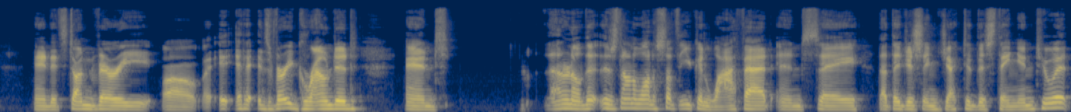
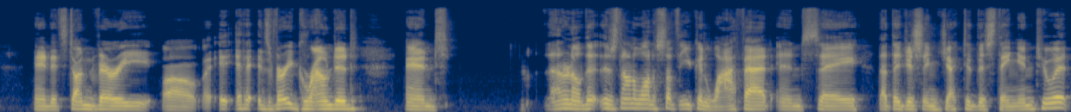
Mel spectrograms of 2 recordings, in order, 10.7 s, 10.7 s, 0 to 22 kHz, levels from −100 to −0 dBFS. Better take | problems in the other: neither | none

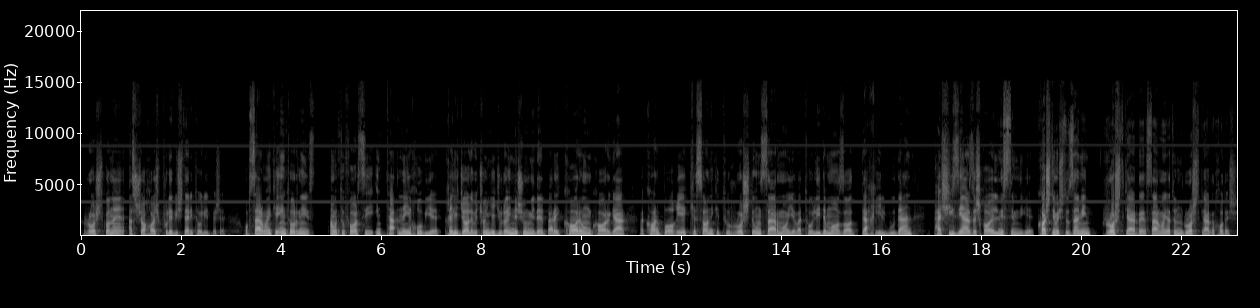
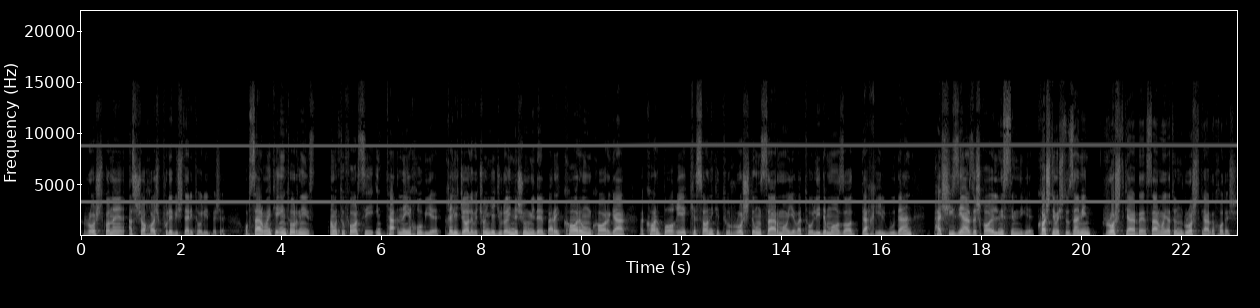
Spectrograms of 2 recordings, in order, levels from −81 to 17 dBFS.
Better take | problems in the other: first | high-pitched whine; loud; throughout; 3.5 kHz, 10 dB below the speech; faint in the first

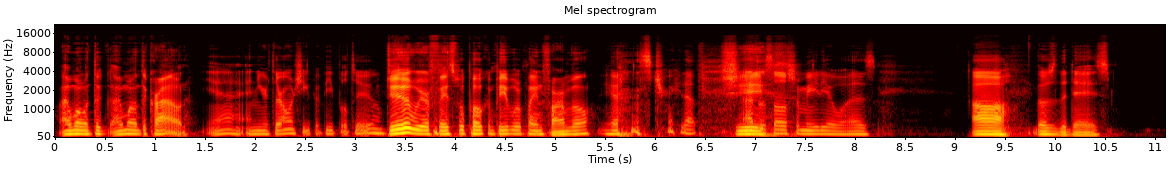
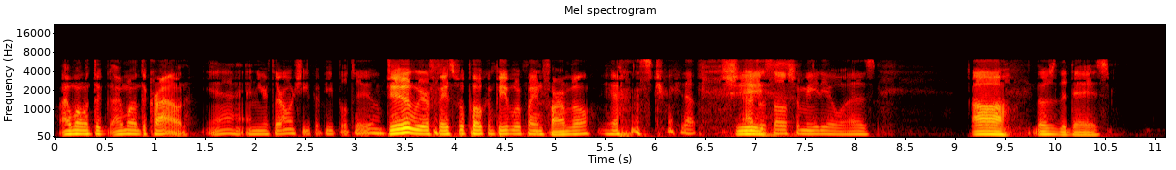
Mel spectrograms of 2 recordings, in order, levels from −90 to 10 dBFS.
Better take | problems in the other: first | garbled, watery; badly; nothing above 6 kHz

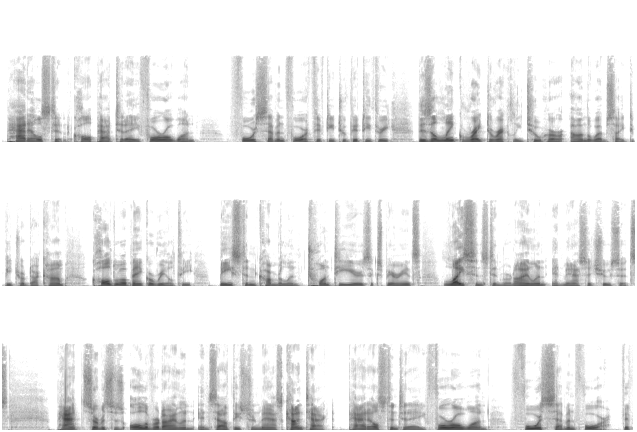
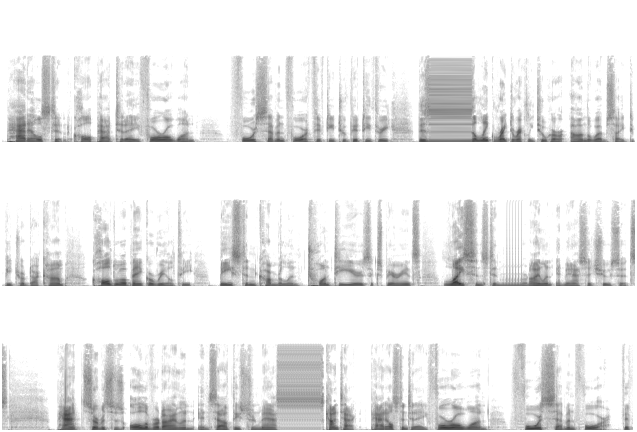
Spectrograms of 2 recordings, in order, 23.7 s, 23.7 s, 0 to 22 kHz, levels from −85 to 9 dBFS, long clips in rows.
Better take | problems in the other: first | audio freezing; at 5.5 s for 0.5 s, at 14 s and at 19 s for 0.5 s

